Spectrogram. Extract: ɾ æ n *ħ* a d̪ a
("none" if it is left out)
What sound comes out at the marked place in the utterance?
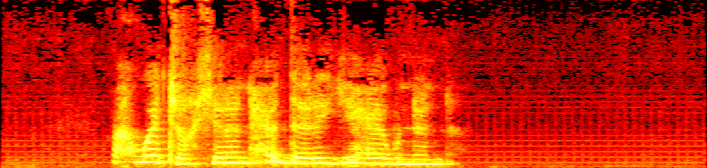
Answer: ħ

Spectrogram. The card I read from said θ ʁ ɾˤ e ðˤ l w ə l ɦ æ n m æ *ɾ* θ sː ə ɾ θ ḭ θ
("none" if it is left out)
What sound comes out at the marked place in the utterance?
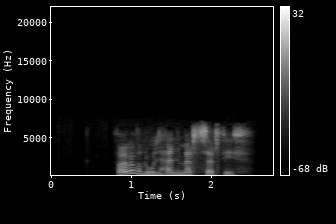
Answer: ɾ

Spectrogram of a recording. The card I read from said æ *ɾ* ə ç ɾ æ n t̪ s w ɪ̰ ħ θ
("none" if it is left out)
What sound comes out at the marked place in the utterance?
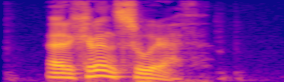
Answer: ɾ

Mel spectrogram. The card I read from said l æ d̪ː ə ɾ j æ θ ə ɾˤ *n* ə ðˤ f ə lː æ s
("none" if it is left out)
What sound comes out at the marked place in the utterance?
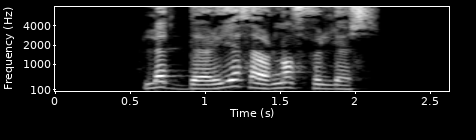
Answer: n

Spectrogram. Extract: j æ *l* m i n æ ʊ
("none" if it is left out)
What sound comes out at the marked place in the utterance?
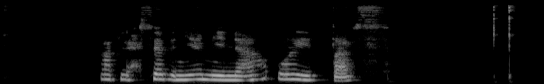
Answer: none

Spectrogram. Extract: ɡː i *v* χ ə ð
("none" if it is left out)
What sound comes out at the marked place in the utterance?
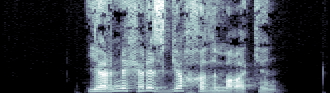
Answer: ʁ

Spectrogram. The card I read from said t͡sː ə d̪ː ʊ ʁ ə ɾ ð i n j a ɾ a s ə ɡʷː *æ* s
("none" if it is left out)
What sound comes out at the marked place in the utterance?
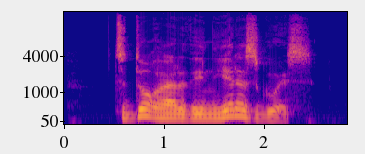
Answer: æ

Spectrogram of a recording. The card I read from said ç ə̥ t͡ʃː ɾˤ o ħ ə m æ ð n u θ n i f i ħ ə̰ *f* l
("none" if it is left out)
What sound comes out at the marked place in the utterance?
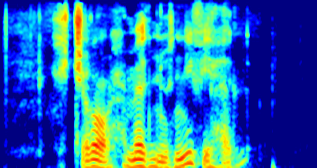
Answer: none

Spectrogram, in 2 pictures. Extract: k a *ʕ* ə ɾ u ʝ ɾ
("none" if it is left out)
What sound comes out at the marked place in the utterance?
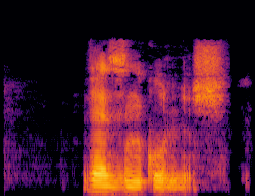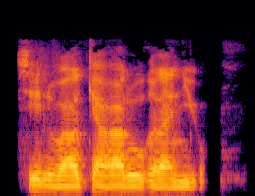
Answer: ʁ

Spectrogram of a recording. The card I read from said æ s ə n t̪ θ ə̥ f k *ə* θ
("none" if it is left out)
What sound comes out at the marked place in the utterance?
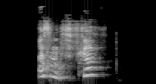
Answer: ə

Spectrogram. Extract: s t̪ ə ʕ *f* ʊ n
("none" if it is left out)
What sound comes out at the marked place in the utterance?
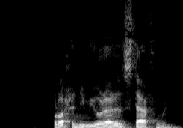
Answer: f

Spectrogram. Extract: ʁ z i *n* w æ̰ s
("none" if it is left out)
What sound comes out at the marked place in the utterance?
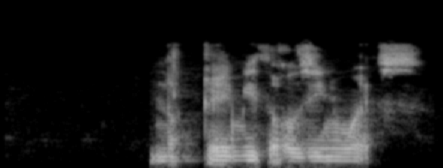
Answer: n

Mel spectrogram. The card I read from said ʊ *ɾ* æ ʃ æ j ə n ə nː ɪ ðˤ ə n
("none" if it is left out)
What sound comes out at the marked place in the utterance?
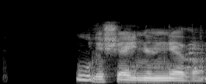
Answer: l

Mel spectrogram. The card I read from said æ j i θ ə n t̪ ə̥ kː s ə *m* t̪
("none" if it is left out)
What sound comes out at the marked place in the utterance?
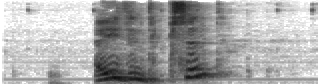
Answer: n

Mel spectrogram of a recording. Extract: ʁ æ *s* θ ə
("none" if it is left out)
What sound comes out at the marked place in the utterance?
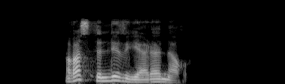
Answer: s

